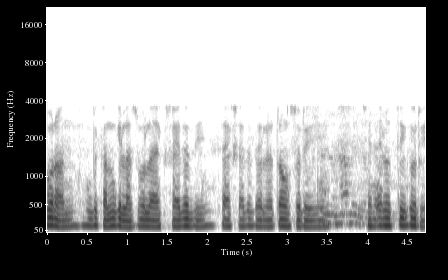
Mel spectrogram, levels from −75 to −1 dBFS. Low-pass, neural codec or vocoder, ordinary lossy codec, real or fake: 3.6 kHz; none; none; real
